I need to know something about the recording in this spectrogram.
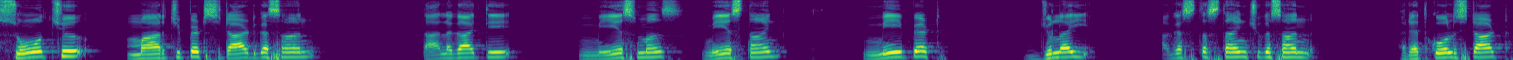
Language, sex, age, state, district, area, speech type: Kashmiri, male, 30-45, Jammu and Kashmir, Pulwama, urban, spontaneous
